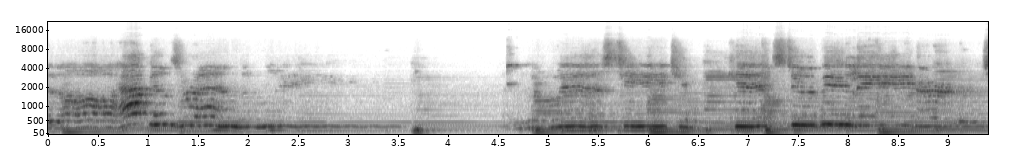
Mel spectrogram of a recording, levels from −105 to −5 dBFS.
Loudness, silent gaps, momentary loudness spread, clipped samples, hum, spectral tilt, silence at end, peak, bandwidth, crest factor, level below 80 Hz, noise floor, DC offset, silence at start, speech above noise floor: -30 LUFS; none; 16 LU; under 0.1%; none; -5.5 dB/octave; 0 s; -12 dBFS; 11.5 kHz; 18 dB; -66 dBFS; -61 dBFS; under 0.1%; 0 s; 31 dB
